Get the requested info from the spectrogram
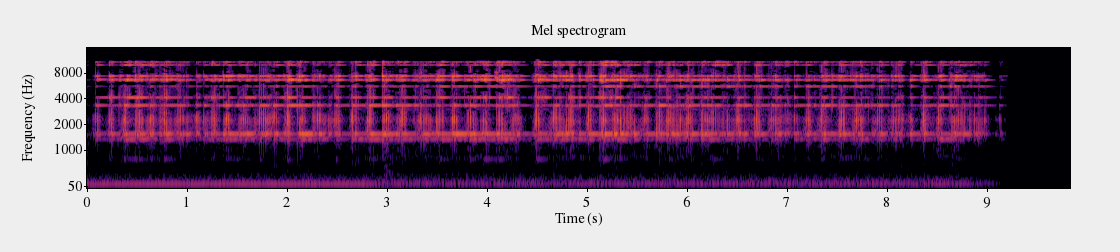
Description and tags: Single Jingle Bell quick
One jingle bell ringing
christmas, jingle-bell, single-jingle-bell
